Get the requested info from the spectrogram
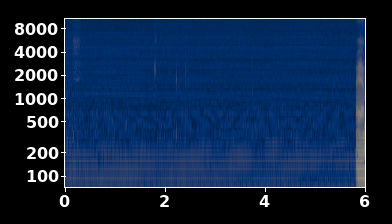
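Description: Faint, steady electrical mains hum from the microphone and sound system, with two faint clicks about two seconds in.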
